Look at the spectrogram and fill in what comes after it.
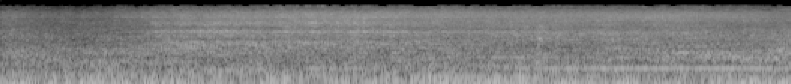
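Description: Car engines idling in a line of stopped traffic, a steady low rumble, with a steady hum coming in about two seconds in.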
